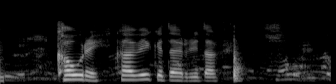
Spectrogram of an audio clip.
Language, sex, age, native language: Icelandic, male, 18-19, Icelandic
